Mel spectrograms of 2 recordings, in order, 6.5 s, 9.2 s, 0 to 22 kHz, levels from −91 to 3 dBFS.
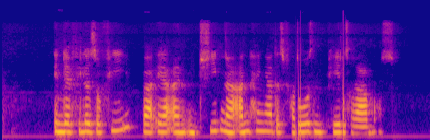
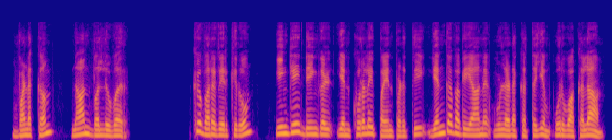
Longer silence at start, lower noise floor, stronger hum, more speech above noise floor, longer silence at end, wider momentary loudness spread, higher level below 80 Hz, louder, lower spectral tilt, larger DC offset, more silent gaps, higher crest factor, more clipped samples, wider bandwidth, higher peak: first, 0.8 s vs 0.2 s; second, -56 dBFS vs under -90 dBFS; neither; second, 39 dB vs over 68 dB; first, 0.6 s vs 0.15 s; first, 9 LU vs 6 LU; first, -58 dBFS vs -64 dBFS; first, -18 LUFS vs -23 LUFS; about the same, -6.5 dB/octave vs -7 dB/octave; neither; second, none vs 2.05-2.76 s; about the same, 16 dB vs 16 dB; neither; about the same, 11.5 kHz vs 11.5 kHz; first, -2 dBFS vs -6 dBFS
